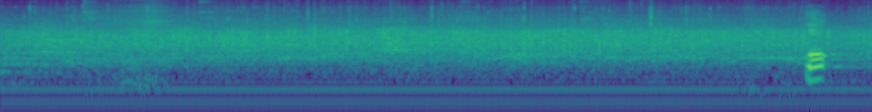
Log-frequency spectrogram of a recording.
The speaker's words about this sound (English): Why don't everybody clap your hands?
